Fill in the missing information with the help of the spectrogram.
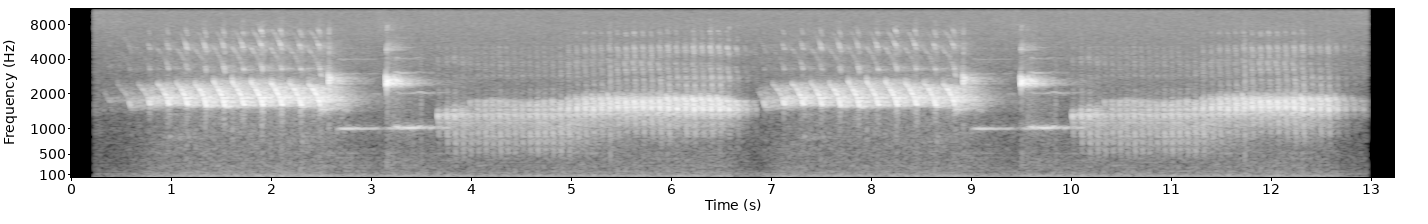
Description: カナリア（南海電気鉄道株式会社提供）
oto_guidekanaria.wav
